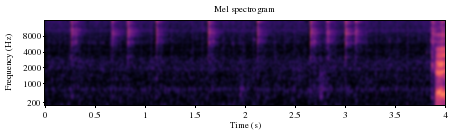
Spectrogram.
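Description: Faint, scattered light clicks from a computer input device as a drawing tool writes on screen, over a faint steady hum and quiet room tone.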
